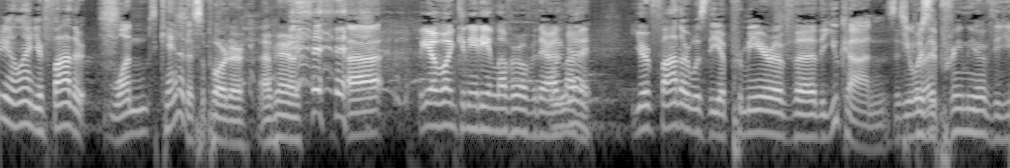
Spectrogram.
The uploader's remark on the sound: Recorded at the nerdtastical C2E2 in Chicago. PILES of thanks to ReedPop for allowing us to record and share this with the masses!!!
